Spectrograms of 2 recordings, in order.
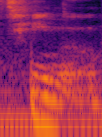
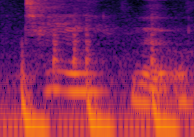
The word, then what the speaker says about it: Temu: and I realized that the pronunciation is T moo like t e h moo so in case you've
